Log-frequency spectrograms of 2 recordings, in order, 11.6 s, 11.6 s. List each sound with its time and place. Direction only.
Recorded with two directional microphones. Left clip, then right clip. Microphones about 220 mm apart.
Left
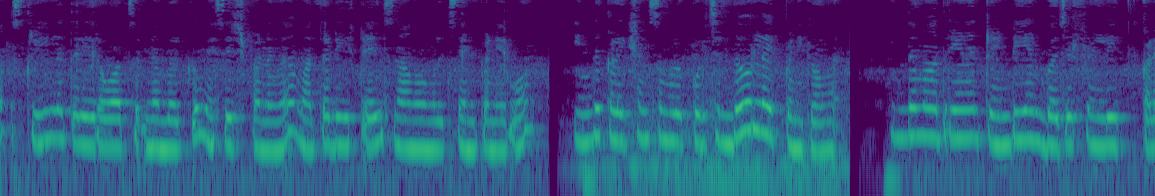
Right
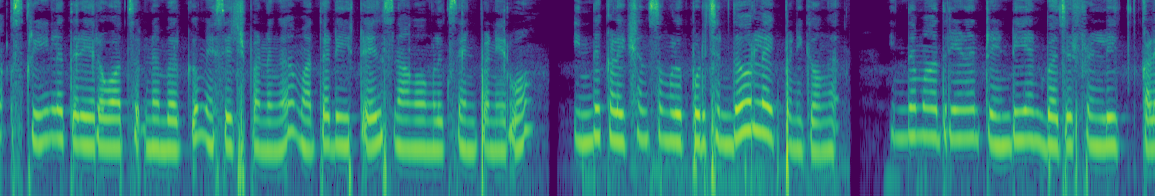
0.3 s speech: 50° right (ahead or behind)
